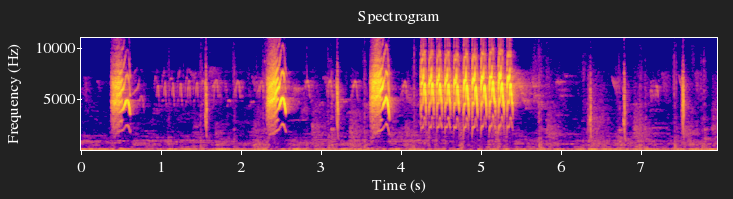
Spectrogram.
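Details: Sunbird known as sogok ontong, used to make silent birds sing in reply. Three sharp high chirps are spaced about a second apart, then comes a rapid rattling trill lasting a second. Faint ticks follow.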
